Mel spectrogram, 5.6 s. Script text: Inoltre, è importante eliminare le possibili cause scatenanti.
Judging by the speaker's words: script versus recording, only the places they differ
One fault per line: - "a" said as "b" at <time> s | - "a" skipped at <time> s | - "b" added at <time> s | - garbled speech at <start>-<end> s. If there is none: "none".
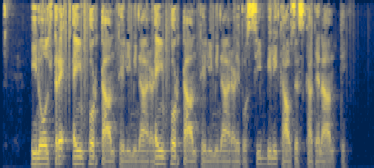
- "importante eliminare" added at 2.3 s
